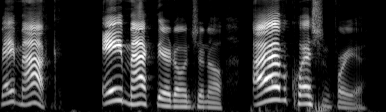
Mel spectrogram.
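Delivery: fake Minnesota accent, sounding Canadian. Trying out a voice for a bit, greet someone in a put-on Minnesotan accent. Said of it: "Are you Canadian?".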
